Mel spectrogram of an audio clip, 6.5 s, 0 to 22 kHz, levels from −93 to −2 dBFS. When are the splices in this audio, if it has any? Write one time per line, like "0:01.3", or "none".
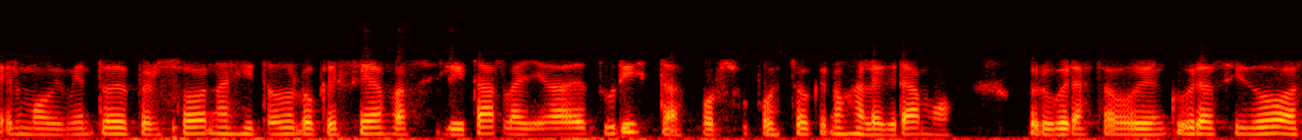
none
